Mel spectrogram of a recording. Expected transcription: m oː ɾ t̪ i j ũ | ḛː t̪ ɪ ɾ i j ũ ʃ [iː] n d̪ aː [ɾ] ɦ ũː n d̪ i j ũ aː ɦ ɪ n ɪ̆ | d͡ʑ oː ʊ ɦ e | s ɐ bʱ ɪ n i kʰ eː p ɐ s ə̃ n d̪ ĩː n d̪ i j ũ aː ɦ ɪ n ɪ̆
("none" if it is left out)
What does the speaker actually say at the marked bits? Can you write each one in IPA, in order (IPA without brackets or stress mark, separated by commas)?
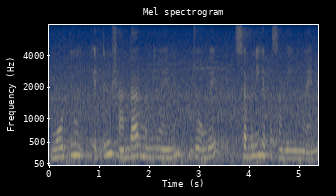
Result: aː, ɾ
